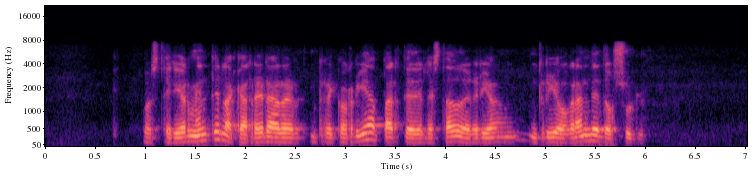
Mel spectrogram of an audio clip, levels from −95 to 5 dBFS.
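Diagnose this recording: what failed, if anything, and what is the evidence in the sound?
AMR comfort noise, at the call-processing stage: from 0.00 to 0.67 s, 0.73 to 0.97 s and 6.23 s to the end, the real background becomes a steady, smooth hiss. The phone judged these stretches silent and stopped sending speech frames, so the receiver synthesised noise from a coarse level-and-spectrum description.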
